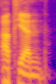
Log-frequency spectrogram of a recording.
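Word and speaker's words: Adyen: Money portfolio allocation yeah so maybe we need to pronounce it differently it's aten aten yeah aten is like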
